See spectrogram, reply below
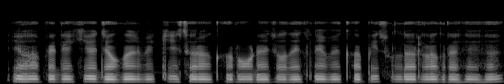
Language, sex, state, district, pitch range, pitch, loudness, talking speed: Maithili, male, Bihar, Supaul, 120-125 Hz, 120 Hz, -31 LUFS, 215 wpm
